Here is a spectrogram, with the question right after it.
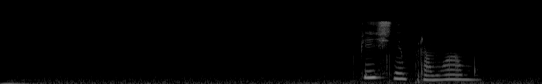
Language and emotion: Russian, sad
